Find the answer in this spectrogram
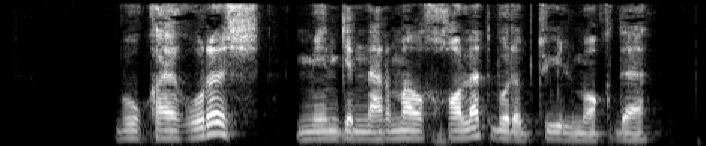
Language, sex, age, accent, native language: Uzbek, male, 18-24, Toshkent shahri, Uzbek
